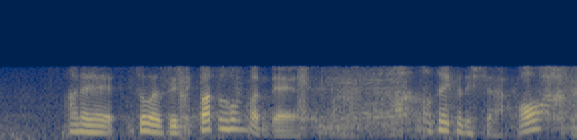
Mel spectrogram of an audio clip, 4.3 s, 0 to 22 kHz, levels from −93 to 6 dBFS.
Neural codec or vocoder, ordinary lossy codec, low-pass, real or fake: codec, 16 kHz in and 24 kHz out, 0.8 kbps, FocalCodec, streaming, 65536 codes; none; 3.6 kHz; fake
